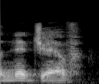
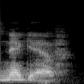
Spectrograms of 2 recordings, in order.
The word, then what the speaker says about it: Negev: And by the way, please don't call this the Negev. Okay, there's no soft G. Sounds like a J in Hebrew. All the G sounds are hard G's, like in goat. Okay, so it's pronounced Negev.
